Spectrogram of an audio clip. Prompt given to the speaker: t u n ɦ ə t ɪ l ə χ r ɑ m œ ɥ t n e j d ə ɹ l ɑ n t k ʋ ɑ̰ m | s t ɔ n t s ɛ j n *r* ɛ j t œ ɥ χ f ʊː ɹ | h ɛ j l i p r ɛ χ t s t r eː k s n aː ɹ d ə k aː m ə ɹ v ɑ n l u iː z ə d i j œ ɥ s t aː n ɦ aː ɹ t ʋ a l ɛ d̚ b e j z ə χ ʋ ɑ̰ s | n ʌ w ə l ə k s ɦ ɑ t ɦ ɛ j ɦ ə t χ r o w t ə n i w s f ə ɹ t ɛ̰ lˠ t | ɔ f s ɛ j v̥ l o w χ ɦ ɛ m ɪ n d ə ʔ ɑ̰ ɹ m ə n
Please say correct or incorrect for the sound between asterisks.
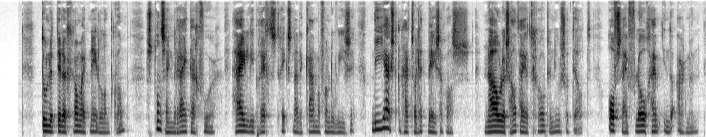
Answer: correct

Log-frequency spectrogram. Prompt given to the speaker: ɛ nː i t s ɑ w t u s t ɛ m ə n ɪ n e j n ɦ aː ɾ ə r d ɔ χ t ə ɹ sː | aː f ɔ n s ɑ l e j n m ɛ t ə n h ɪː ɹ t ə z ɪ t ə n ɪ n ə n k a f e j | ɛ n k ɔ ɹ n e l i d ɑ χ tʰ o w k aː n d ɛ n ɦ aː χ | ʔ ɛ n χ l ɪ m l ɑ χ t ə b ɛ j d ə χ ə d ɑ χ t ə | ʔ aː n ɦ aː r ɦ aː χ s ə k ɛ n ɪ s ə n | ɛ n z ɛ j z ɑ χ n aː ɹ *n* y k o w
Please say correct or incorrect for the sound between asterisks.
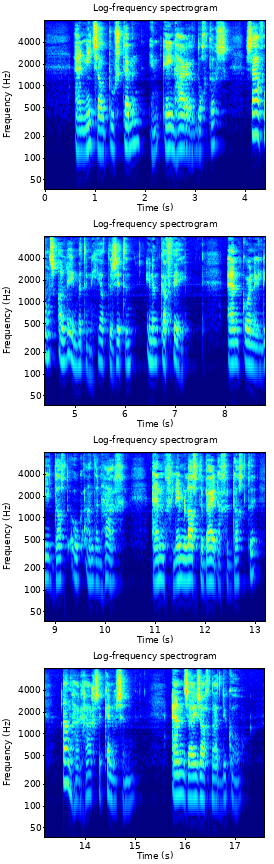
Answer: incorrect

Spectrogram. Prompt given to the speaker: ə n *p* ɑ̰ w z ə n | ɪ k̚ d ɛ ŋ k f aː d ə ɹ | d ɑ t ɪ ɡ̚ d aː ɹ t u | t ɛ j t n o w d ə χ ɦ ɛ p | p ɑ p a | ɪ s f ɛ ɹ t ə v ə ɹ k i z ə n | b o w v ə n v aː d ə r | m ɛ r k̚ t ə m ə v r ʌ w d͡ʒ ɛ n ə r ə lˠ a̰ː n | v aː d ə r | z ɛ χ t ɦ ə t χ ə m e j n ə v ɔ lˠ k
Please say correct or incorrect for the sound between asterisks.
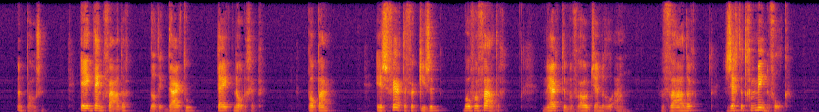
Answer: correct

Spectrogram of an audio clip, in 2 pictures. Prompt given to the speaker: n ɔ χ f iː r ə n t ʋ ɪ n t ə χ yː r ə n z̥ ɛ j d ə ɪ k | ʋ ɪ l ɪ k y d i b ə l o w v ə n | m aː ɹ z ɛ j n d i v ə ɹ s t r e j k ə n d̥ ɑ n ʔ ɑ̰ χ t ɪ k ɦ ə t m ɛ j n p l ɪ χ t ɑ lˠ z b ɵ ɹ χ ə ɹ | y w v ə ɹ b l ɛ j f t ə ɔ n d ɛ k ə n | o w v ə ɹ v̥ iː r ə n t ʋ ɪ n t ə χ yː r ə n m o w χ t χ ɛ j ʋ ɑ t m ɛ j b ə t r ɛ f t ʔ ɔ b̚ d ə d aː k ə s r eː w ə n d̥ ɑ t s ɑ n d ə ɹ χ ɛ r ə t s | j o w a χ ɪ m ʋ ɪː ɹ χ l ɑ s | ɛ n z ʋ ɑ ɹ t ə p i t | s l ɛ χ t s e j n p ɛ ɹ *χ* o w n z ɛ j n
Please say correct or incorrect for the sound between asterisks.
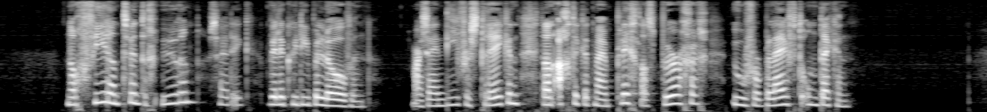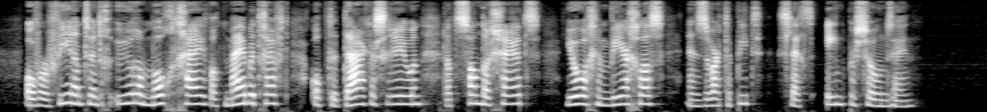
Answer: incorrect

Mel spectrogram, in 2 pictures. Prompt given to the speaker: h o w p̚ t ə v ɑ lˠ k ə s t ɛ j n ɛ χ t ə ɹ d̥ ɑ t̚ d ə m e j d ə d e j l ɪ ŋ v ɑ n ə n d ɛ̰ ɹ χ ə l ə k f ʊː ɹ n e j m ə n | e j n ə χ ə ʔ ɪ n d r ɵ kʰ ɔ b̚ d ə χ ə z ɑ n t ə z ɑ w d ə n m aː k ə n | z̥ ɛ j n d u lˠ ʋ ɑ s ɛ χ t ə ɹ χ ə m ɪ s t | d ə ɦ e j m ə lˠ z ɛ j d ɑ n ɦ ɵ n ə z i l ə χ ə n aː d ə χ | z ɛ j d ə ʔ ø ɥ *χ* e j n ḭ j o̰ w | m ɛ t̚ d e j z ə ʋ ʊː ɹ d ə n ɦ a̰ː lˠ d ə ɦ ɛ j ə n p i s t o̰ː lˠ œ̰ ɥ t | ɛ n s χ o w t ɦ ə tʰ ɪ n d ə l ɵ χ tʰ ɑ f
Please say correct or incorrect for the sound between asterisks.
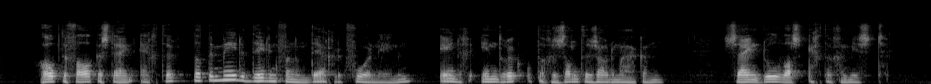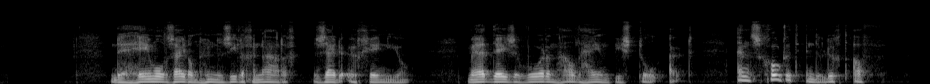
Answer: correct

